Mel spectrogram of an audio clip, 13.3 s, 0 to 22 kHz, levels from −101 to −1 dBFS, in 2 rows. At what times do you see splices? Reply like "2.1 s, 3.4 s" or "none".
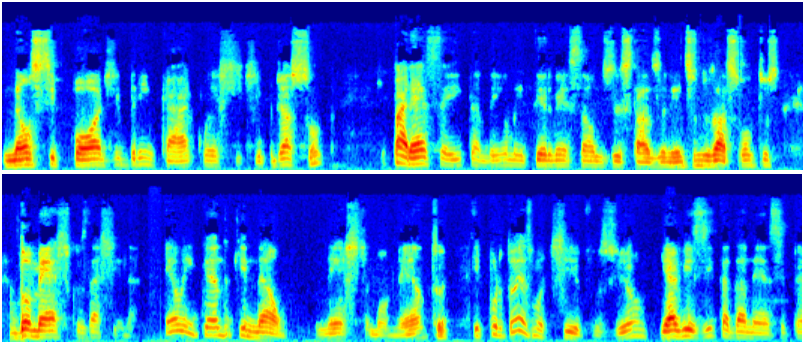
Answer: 6.7 s, 7.9 s, 12.1 s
